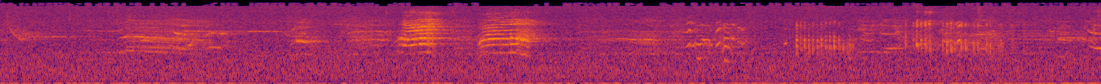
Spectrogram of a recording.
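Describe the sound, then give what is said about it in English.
A blue jay gives a run of odd, raspy croaking calls, several rough bursts in a row over a steady hiss of background noise, with no one talking. “Blue jays are mimics, so they do make some weird sounds sometimes.”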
